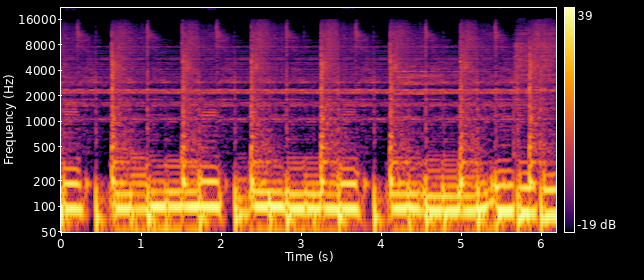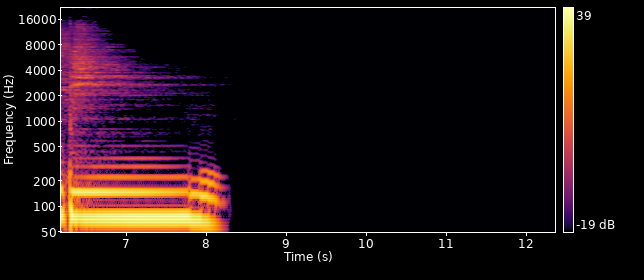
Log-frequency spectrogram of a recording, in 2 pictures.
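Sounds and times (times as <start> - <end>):
electric rhythm guitar playing a backing track: 0.0 - 8.3.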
